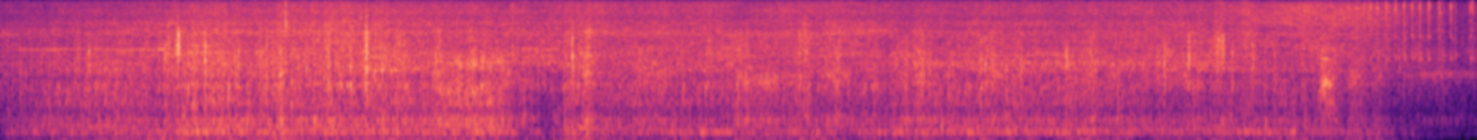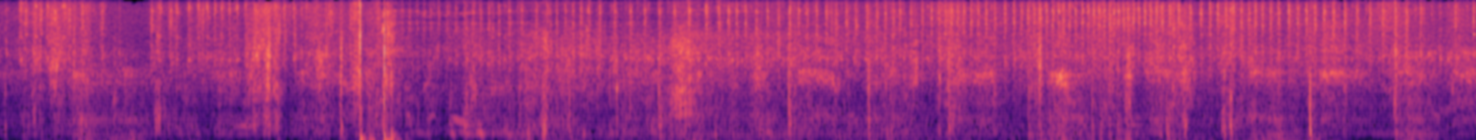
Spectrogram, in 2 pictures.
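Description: Mountain bike riding down a rough trail, with wind on the camera and the bike rattling over the ground: loud and continuous for about ten seconds, then quieter with scattered knocks and a sharp clack about fourteen seconds in.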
